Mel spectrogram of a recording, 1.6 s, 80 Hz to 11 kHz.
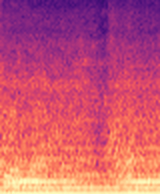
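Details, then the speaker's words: Electrolux EWF 16589 W washing machine, heavily used, about 45 minutes into 60 cotton cycle: steady droning hum with fixed tones during spin, unlike when new; bearings known worn, owner suspects the pump is failing too. "Sounds like it's spinning, or is it really? Sounds really weird. Oh. It didn't do that when I first, you know, started using this machine."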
